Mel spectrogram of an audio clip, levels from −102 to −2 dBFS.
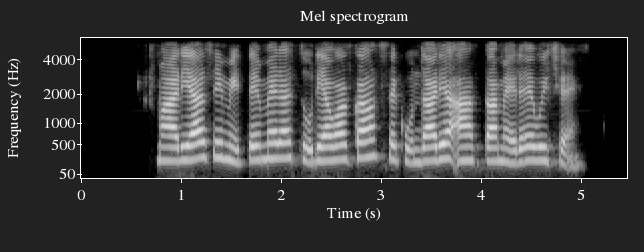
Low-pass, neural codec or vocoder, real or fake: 5.4 kHz; codec, 16 kHz, 4 kbps, X-Codec, HuBERT features, trained on LibriSpeech; fake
